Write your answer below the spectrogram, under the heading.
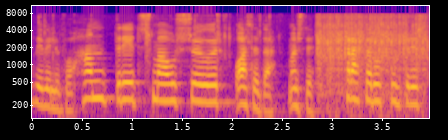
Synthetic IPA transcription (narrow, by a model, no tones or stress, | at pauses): vɪðvɪlɪmfaːhant̪ɾɪt̪smaːwsœːɣʏɾ̥ɔɣalθɛt̪ːamanst̪ʏkʰɾahkaɾupun̥t̪ɾɪs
